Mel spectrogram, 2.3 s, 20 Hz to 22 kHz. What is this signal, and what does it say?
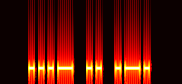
Morse code, heard as a keyed tone, about 20 wpm, 700 Hz. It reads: VIR
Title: USA Call Sign Postfixes - 3 Letters 20wpm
